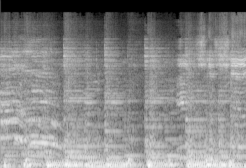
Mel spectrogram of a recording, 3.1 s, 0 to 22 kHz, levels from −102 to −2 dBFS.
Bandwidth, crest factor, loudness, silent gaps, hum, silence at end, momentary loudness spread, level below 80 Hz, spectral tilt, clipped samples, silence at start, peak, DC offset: 16 kHz; 10 dB; -13 LUFS; none; none; 0 s; 4 LU; -16 dBFS; -4.5 dB/octave; under 0.1%; 0 s; -2 dBFS; under 0.1%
